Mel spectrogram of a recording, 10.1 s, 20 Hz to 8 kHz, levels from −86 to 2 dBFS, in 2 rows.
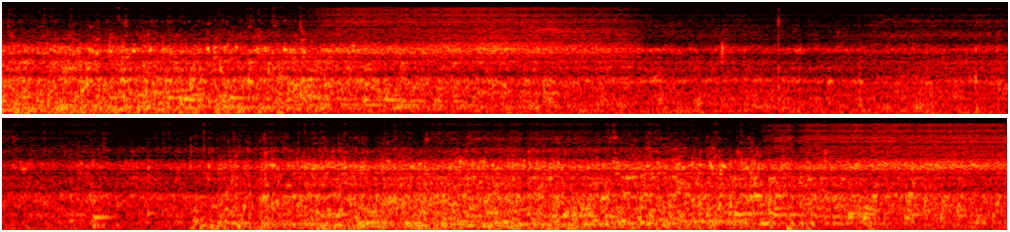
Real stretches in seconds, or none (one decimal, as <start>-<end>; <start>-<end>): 0.0-3.2; 5.1-10.1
